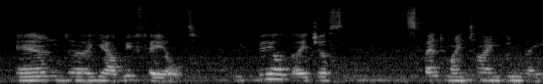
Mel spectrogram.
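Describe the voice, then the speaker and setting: Music plays behind a woman speaking at a very slow pace. Her medium-pitched voice is monotone and flat. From Ukraine, Donbas (Donetsk). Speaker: immigrant startup founder. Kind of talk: podcast interview. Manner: halting, many fillers.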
